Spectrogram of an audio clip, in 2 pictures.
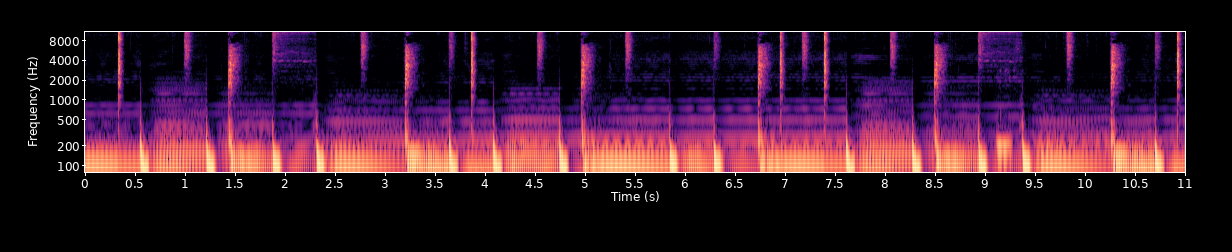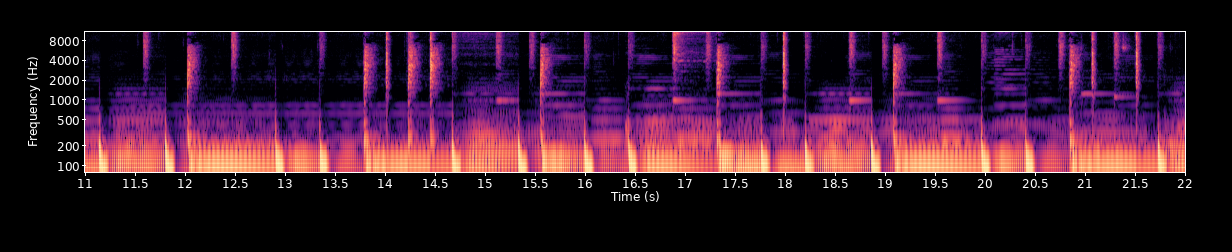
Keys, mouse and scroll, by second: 1.2 g, 2.1 middle click, 2.9 middle click, 3.6 click, 5.2 g, 7.2 click, 8.5 click, 9.1 ctrl+z, 9.5 middle click, 10.1 middle click, 11.4 click, 11.9 click, 12.3 middle click, 12.7 middle click, 14.6 middle click, 15.6-17.0 drag, 17.4 middle click, 17.9 middle click, 18.9 middle click, 19.2 middle click, 19.9 shift+click, 20.5 click, 21.0 shift+click, 21.5 click, 21.9 shift+click.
